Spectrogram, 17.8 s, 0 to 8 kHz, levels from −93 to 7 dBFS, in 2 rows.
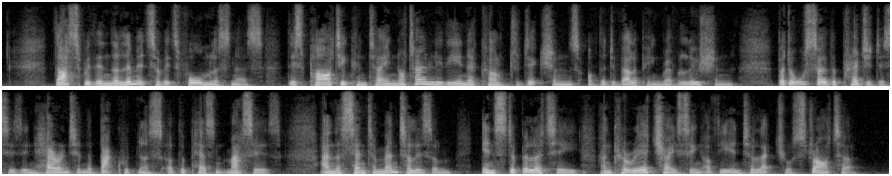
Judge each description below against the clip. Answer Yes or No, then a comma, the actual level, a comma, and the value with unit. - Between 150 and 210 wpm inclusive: No, average, 140 wpm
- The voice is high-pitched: No, low, 130 Hz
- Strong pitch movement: Yes, wide, 7.0 semitones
